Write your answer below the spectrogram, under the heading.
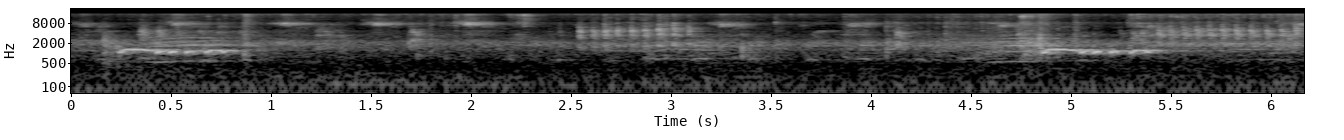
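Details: Zebra dove song, local versus crossbred birds, meant as a master recording for other doves to answer: two short, quick trilled coo bursts about four and a half seconds apart over steady background noise.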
